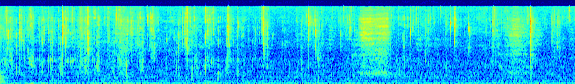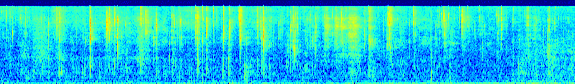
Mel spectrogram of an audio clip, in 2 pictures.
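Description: Two people chewing and biting food close to the microphone while eating by hand: a steady run of many short, sharp mouth clicks and bites.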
